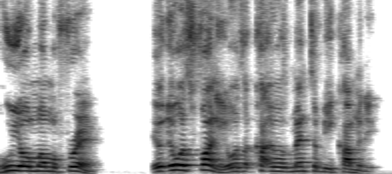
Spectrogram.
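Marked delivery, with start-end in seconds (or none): 0.0-1.0 comic dad voice with a grilling, quizzing tone. Retelling a comedy skit, acting out the dad's reply. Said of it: "would be like".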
